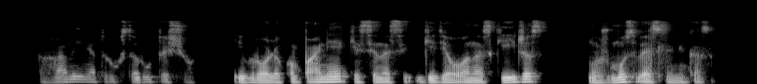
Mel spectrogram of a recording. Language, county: Lithuanian, Kaunas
